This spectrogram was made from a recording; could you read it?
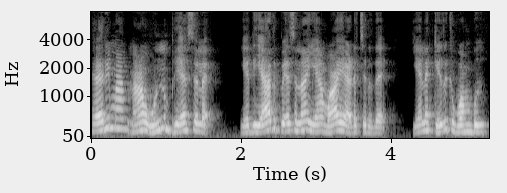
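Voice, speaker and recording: Guy doing a soft-spoken young husband, tirunelveli tamil, highish, begs his mom to calm down. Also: normal speed, natural voice. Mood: pleading. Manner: pleading, gentle. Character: mild young husband, peacemaking son.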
